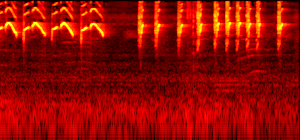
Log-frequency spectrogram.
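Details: Sunbird, kolibri wulung, singing vigorously with a sharp voice: four high looping whistles that rise then drop, then a series of short piercing ticks speeding into quick pairs.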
